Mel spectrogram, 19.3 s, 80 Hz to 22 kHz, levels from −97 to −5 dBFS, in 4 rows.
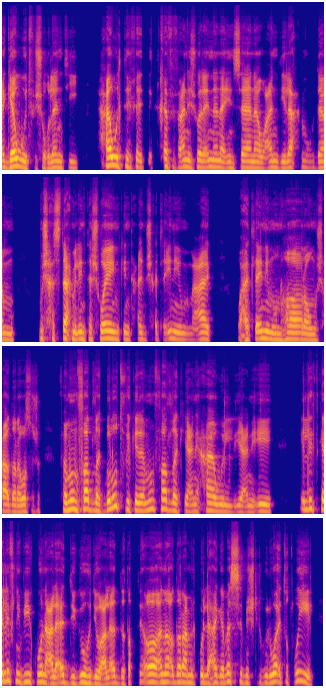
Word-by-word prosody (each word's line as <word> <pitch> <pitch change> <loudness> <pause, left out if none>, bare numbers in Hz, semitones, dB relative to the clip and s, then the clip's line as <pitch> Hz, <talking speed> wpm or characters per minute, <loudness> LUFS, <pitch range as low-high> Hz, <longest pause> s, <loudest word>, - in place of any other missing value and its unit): أجود 155 0 +6
في - - -11
شغلانتي، 140 0 -4 0.3
حاول 195 0 +7
تف 175 -4 -6 0.3
تخفف 170 -4 -4
عنّي 160 +2 0
شويّة 160 +1 -1
لإني 160 +1 0
أنا 150 -3 0
إنسانة 140 +1 -1
وعندي 140 +2 -4
لحم 150 +1 -3
ودم، 145 0 -3 0.4
ومش 170 - 0
هاستحمل 165 -4 +3
أنتَ 155 -2 -2
شويّة 170 +4 +2
يمكن 155 -2 -4
ح 160 - -11
مش 150 -2 -7
هتلاقيني 160 0 -4
معاك 145 +2 -3 0.4
وهتلاقيني 165 +3 +1
منهارة 150 0 0
ومش 135 +2 -4
هاقدر 150 -2 +1
أواصل 150 0 -2
شغل، 165 - -20 0.3
فمن 195 +2 +4
فضلك- 185 -5 +4
بلطف 200 0 +2
كده- 170 -2 +2
مِن 200 +4 -2
فضلك 185 -6 -1
يعني 155 -1 -2
حاول 155 -5 0
يعني 140 -1 -5
إيه، 155 -1 -1 0.4
اللي 195 +3 0
تكلفني 200 0 0
بيه 185 +2 -1
يكون 185 0 +1
على 155 -1 +4
قد 175 -3 0
جهدي 155 0 0
وعلى 145 0 +2
قد 155 -1 -3
طاقتي، 190 - -9
آه 180 -1 +5
أنا 185 +1 +3
أقدر 180 +1 +1
أعمل 170 -1 0
كل 165 0 -2
حاجة 165 -1 0
بس 195 0 +1
مش 165 0 -7
لوقت 175 +2 0
طويل، 195 +1 -2
160 Hz, 185 wpm, -23 LUFS, 150-175 Hz, 0.4 s, حاول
